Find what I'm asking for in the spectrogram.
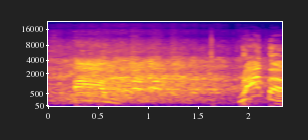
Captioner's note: laughing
